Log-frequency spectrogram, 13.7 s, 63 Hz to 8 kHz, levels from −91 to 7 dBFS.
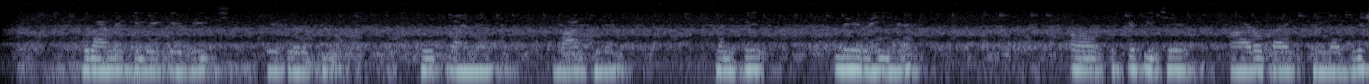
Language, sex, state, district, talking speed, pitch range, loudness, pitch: Hindi, male, Uttar Pradesh, Hamirpur, 90 wpm, 135-145 Hz, -38 LUFS, 140 Hz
